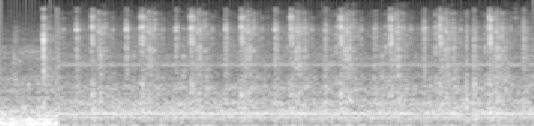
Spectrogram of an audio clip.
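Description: A sewing machine runs a straight stitch through thick fabric close to the edge, a fast even clatter of needle strokes, steady and close by, with no voices.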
